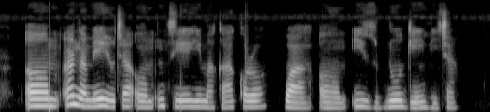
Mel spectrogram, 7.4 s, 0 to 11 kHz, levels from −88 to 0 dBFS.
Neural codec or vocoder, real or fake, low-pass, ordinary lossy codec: autoencoder, 48 kHz, 128 numbers a frame, DAC-VAE, trained on Japanese speech; fake; 9.9 kHz; AAC, 48 kbps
